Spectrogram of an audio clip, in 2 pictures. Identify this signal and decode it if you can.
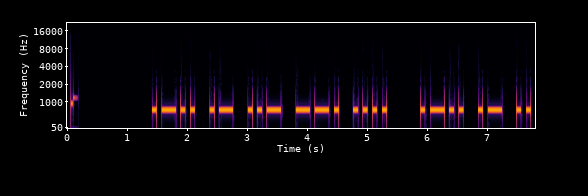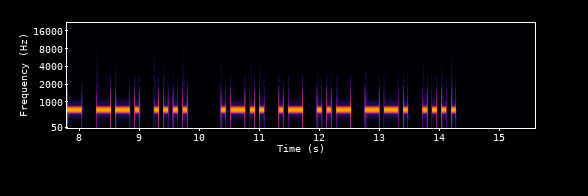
Morse code, heard as a keyed tone, about 15 wpm, 700 Hz. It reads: LAUGH LAUGH LAUGH
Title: Top 500 Words Repeated 15wpm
